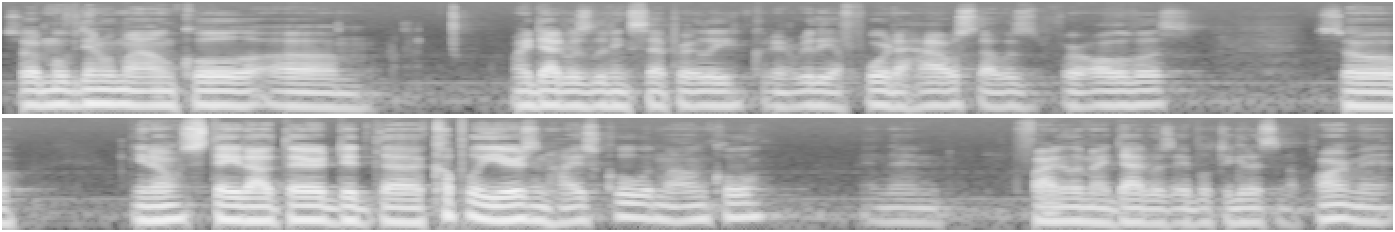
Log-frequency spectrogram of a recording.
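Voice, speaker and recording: A man with an Arabic accent speaks at a fairly quick pace. His tone is dark and mellow, his pitch fairly low, and his intonation monotone and flat. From Jordan. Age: 30s. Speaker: watch dealer. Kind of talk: casual interview. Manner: casual.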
